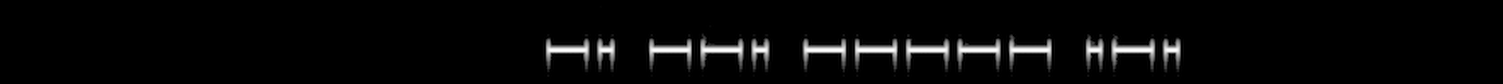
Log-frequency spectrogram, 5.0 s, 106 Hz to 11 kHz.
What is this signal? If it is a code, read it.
Morse code, heard as a keyed tone, about 28 wpm, 700 Hz. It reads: NG0R
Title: USA Call Signs - 4 Characters - 28wpm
